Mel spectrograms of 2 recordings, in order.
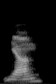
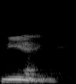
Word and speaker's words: Niang: I always thought it was, like, Young. – Oh, he's so wrong. It's Niang.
